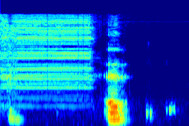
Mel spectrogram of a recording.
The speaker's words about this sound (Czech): Tak a já se budu muset asi odloučit, že někdo zvoní.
